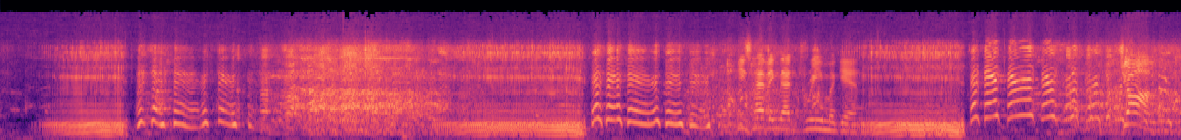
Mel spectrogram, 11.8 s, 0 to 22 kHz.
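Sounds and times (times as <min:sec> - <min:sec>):
sleeping man snoring loudly: 0:00.3 - 0:01.4, 0:04.3 - 0:06.0, 0:08.5 - 0:09.7
laughter: 0:01.4 - 0:04.6, 0:05.9 - 0:08.4, 0:09.7 - 0:11.8
speech: 0:06.0 - 0:11.8.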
